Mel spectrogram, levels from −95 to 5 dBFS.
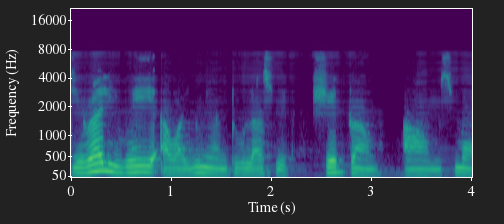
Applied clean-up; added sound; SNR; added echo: neural separator model SepFormer DNS4.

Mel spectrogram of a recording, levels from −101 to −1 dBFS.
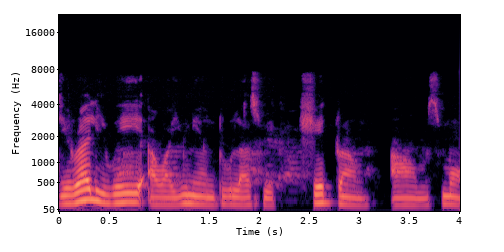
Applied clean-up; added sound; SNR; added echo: none; none; none; none.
